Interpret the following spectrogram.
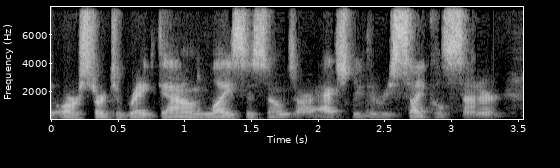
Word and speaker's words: lysosomes: exported to somewhere else in the body that's pronounced lysosomes l-y-s-o-s-o-m-e-s i always think of these as a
